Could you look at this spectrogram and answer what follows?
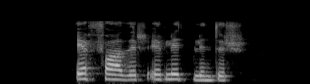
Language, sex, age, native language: Icelandic, female, 20-29, Icelandic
